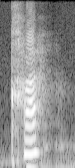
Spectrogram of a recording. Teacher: which is like a K, but you make it further back in your mouth · Term: back consonants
